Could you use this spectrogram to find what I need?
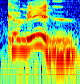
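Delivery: a witch squeaking a sly welcome; squeaky witch. Acted. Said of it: "squeaked the wicked voice".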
